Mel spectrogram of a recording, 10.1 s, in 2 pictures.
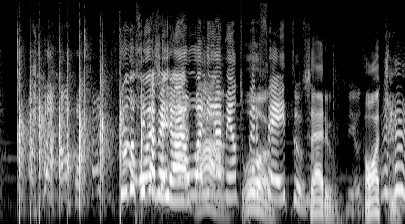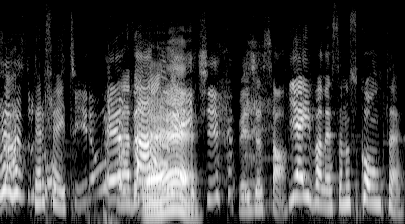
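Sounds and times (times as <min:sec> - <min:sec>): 
audience clapping: 0:00.0 - 0:02.5
laughter: 0:00.4 - 0:03.4, 0:04.6 - 0:08.6
speech: 0:02.0 - 0:10.1.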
